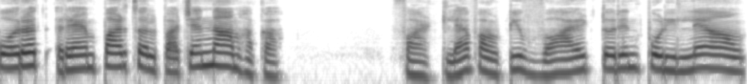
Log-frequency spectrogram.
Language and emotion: Goan Konkani, fearful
